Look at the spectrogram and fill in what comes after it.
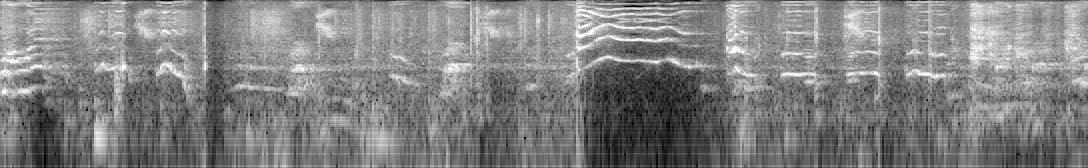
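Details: Siberian Husky puppies aged four weeks play fight together; high whimpers and yips sound throughout, and midway one pup gives a long, clear, wavering whine that rises and falls, followed by more squeaky yelps and scuffling.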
